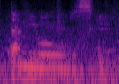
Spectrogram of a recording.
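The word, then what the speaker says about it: Danielewski: Mark Danielski.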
